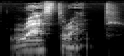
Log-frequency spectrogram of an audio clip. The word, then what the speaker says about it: restaurant: R-E-S, rest, T-A-U, 도, 그다음에 R-A-N-T, rant. 그래서 restaurant. restaurant.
